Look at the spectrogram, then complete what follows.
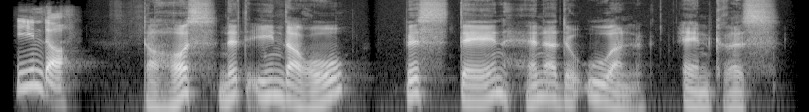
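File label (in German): "ihnder", wittlicher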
